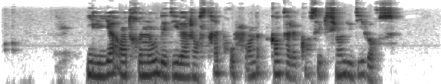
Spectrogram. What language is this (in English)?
French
